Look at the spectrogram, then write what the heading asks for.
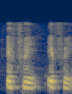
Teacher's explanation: F choca el aire sobre nuestros dientes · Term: fricativas o continuas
